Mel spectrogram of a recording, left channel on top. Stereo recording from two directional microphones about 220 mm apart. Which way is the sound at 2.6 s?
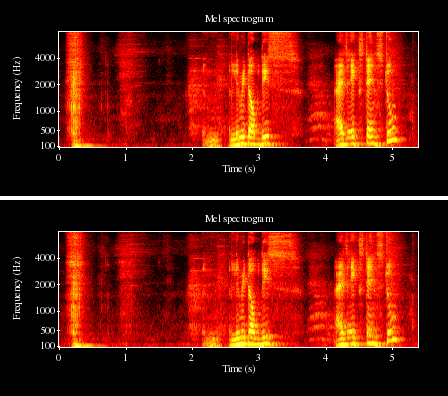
40° left (ahead or behind).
